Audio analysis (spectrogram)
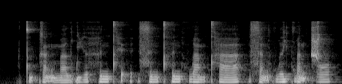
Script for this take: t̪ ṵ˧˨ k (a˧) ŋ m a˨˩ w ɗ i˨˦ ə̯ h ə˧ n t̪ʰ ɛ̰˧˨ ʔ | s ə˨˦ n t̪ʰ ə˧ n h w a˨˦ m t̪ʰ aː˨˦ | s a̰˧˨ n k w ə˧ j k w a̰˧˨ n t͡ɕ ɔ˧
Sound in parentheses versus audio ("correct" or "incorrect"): incorrect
